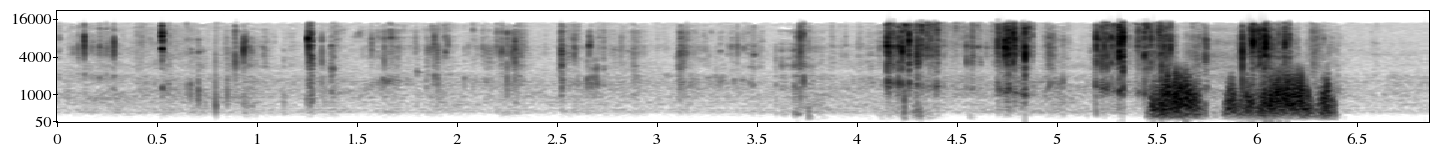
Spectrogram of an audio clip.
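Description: Crunchy lettuce being chewed, starting with quiet, irregular crunches that grow louder toward the end, finishing with a few heavy, wet bites.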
